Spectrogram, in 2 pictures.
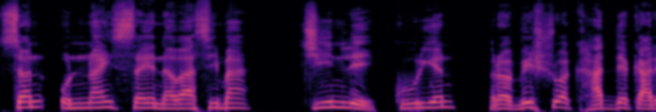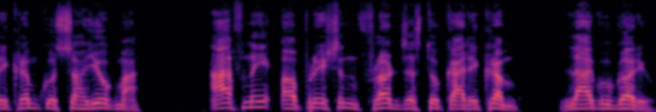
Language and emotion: Nepali, neutral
